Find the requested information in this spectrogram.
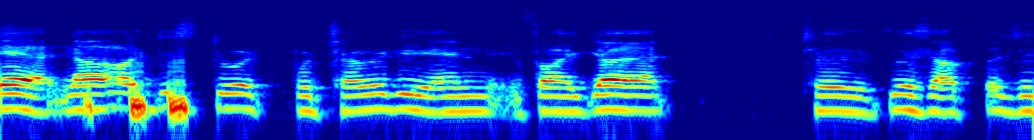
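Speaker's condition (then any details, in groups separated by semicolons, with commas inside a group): Cerebral palsy; talks slowly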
